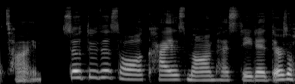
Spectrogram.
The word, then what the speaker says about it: Cieha: They have their Facebook page, which is Finding Kaya, and like I said earlier, it's spelled Cieha.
